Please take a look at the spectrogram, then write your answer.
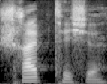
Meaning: nominative/accusative/genitive plural of Schreibtisch
- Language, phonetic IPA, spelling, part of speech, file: German, [ˈʃʁaɪ̯pˌtɪʃə], Schreibtische, noun, De-Schreibtische.ogg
